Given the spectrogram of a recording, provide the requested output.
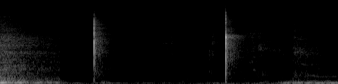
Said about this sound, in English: Oh, my Slow God. Slow clapping it.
